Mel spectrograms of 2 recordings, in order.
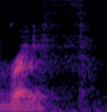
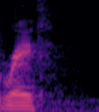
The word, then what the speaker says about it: Ralph: But no, it Ralph, the way it's spelled... it is pronounced Rafe. – That's so weird. – Yep. It's Rafe.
